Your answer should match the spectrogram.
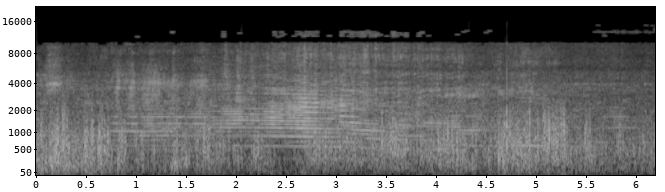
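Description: Radio-controlled model warbird's propeller engine flying past. Its droning note rises and then falls in pitch between about one and three and a half seconds in, over a steady rushing noise.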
